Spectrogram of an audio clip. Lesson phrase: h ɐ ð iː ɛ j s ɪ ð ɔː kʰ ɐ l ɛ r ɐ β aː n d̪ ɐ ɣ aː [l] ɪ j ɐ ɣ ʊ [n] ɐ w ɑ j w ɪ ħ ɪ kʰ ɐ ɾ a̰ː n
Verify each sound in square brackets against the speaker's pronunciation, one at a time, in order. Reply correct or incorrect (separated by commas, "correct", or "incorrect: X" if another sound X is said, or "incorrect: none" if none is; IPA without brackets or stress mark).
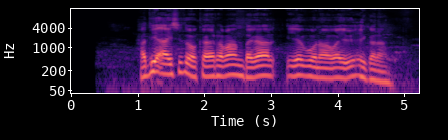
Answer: correct, correct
